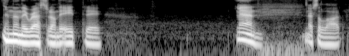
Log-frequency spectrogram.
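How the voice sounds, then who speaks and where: A man hosts a Bible study livestream, chatting casually and musing aloud in an informal way, often repeating himself. His medium-pitched voice is slow, clear and resonant, recorded dry.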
